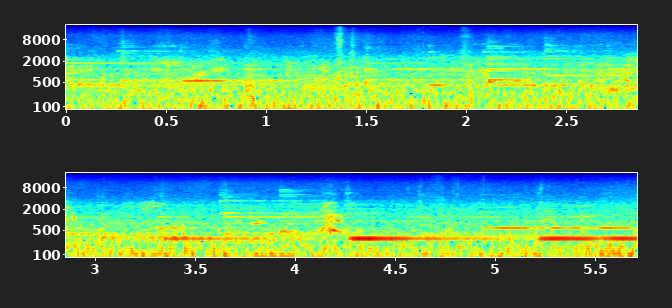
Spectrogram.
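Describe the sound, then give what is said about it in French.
Heavy surf pounds and breaks all around a small tropical atoll in a constant, loud, deafening roar while strong, incessant wind rushes through the fronds of sparse coconut palms, the thick wash of sound steady throughout, with no pauses. “Ce qui ne change pas, c'est ce vent incessant qui malmène les palmes des rares cocotiers et ces puissantes vagues qui déferlent tout autour dans un perpétuel grondement assourdissant.”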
